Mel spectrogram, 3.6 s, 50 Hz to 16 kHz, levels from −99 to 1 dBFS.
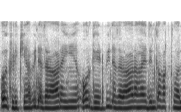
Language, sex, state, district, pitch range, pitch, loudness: Hindi, female, Bihar, Katihar, 190-215 Hz, 200 Hz, -16 LUFS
